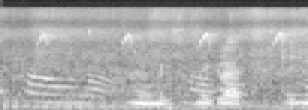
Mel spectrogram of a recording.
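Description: Mostly a man's voice speaking Thai. A small bird chirps faintly in the background about twice a second, over a steady low hum.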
